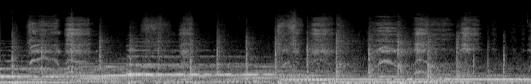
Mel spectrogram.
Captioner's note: crying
